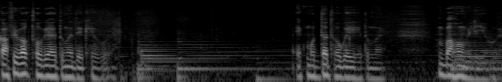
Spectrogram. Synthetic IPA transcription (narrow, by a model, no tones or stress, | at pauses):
kaːfiʋɐqt̪ɦoɡɐjaɦɛt̪ʊmẽd̪eːkʰeɦue | eːkmʊd̪ːət̪ɦoɡɐiɦɛt̪ʊmɦẽ | bãːɦõmɪlieɦue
